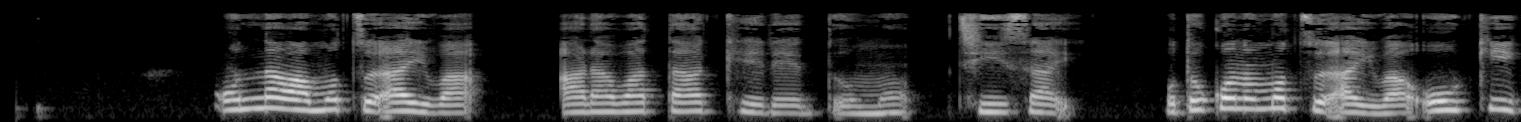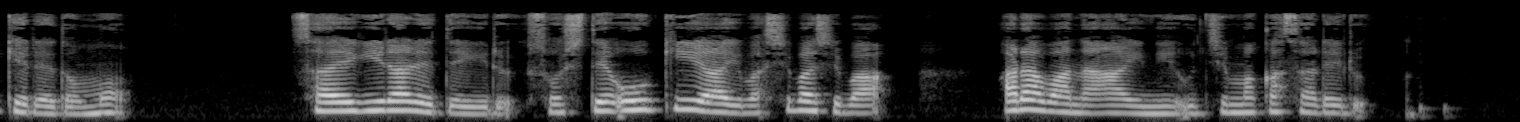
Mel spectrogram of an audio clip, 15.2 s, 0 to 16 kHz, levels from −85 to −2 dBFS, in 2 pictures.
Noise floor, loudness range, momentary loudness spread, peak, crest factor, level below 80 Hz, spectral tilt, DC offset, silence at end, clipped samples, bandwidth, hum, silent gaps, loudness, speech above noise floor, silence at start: -76 dBFS; 4 LU; 12 LU; -6 dBFS; 20 dB; -74 dBFS; -3.5 dB/octave; under 0.1%; 0.8 s; under 0.1%; 11.5 kHz; none; none; -25 LUFS; 52 dB; 1.05 s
